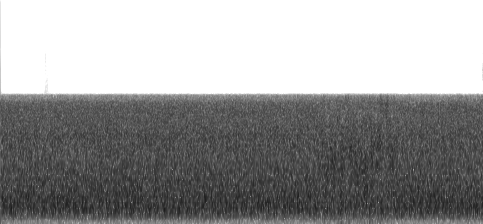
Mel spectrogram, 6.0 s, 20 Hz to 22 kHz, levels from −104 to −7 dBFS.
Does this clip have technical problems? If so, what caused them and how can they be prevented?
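Yes. From 4.0 to 4.93 s the speech falls apart into harsh, grinding distortion. That's a codec payload misread on the G.726 link: the two ends disagree on the bit order of each code word. The decoder pulls plausible-looking values from the wrong bit positions and rebuilds a badly wrong waveform, burying the speech in rasp until both sides agree again. Configuring both ends for the same G.726 packing order prevents it.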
